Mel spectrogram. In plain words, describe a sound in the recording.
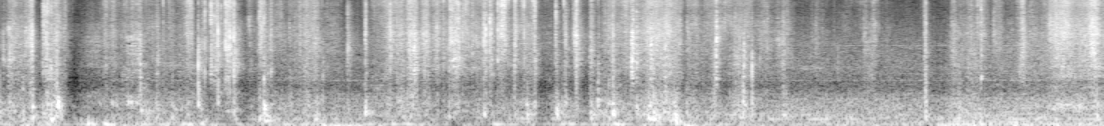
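Fabric rustles softly.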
